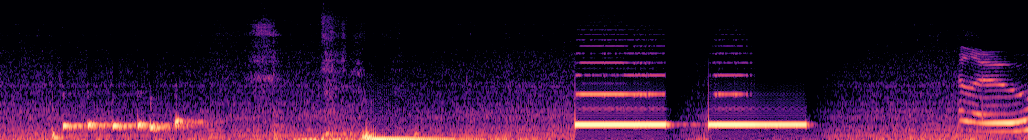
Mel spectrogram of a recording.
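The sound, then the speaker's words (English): A telephone call is placed, with two long, steady ringing tones on the line that follow a stretch of background noise and talk; a voice comes in at the end. “So we're going to give her a call.”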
